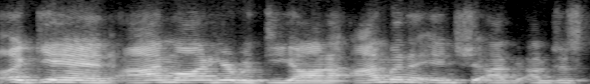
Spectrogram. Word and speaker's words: Dijana: on here and with dejianna the j is silent isn't it it's diana all right i was close so again i'm on here with diana i'm gonna inch i'm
